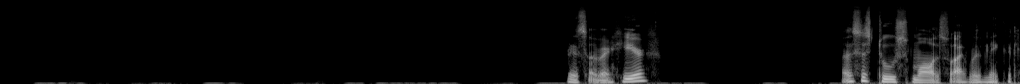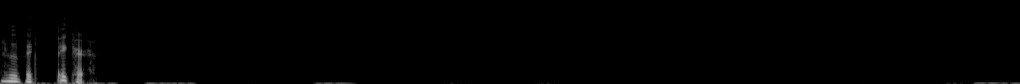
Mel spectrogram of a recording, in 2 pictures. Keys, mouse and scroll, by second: 0.6 alt+click, 3.1 alt+right click, 3.4 alt+click, 3.9 alt+middle click, 20.1 alt+click.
